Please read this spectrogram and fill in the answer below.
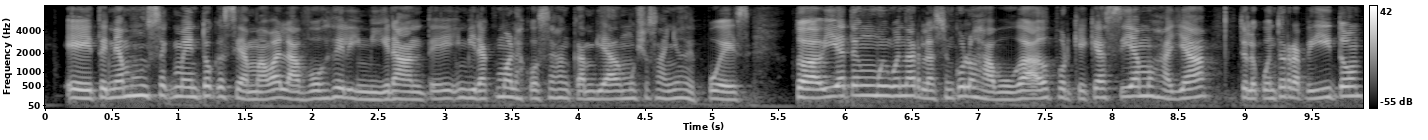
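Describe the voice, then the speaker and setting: A woman rattles along at a very fast pace with hardly any pauses and fairly even intonation. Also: medium pitch for a woman. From Panama. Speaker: journalist and TV presenter. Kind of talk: interview conversation.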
